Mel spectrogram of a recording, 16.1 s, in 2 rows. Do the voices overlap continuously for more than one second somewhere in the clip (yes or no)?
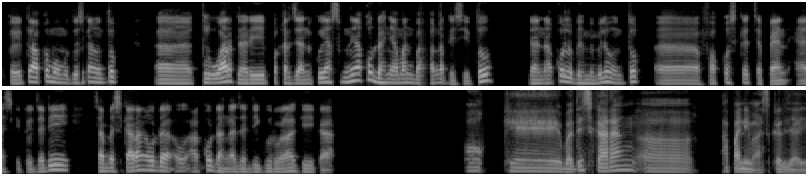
no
